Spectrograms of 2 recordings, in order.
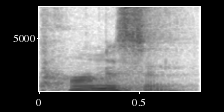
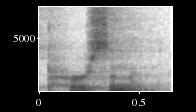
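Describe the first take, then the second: First: It sounds almost like the word permission. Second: The s comes before the m: per-sim-mon. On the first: The speaker calls it wrong. "like almost like permission, but that's backwards" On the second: The speaker calls it right. "It's persimmon"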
